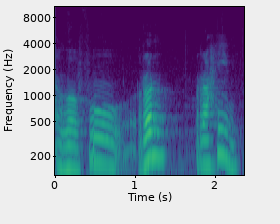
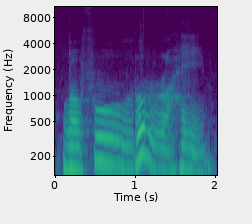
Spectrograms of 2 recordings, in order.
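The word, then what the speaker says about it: غَفُورٌ رَحِيمٌ: Contoh lain adalah Ghafurur Rahim. Tidak boleh dibaca Ghafurun Rahim, tapi dibaca Ghafurur Rahim. Roknya seakan-akan bertasdid, dhammah tanwinnya hilang. Jadi Ghafurur Rahim.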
